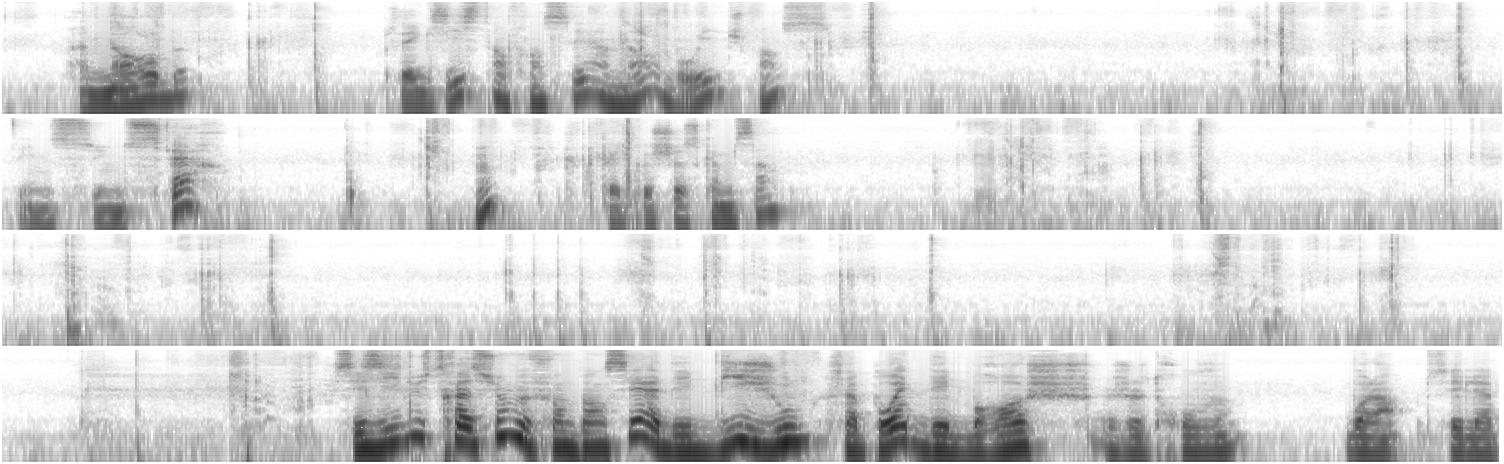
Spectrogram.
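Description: Stiff playing cards slide and tap softly against each other as they are handled.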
